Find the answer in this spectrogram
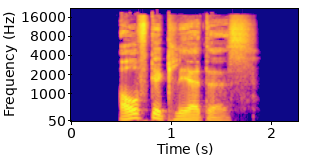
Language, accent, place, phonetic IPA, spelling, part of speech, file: German, Germany, Berlin, [ˈaʊ̯fɡəˌklɛːɐ̯təs], aufgeklärtes, adjective, De-aufgeklärtes.ogg
- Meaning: strong/mixed nominative/accusative neuter singular of aufgeklärt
